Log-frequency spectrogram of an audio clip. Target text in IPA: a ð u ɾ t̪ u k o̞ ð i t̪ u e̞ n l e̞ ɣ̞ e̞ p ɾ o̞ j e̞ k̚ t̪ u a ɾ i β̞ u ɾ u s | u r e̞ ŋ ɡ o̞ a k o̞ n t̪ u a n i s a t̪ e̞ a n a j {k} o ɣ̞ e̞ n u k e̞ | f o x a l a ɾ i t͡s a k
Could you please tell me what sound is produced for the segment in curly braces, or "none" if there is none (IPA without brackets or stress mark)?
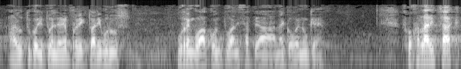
k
